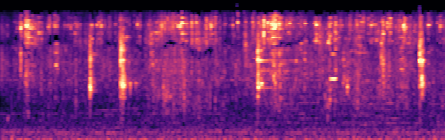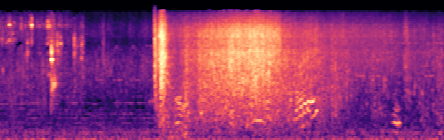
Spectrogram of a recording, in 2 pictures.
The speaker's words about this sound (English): There is an ancient ritual in sea caverns such as this. Directly below us, the tide is beginning to seep in.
